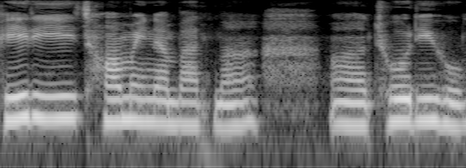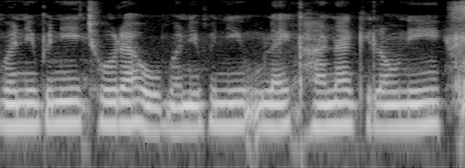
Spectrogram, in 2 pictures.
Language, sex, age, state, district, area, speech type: Nepali, female, 45-60, West Bengal, Kalimpong, rural, spontaneous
